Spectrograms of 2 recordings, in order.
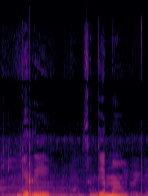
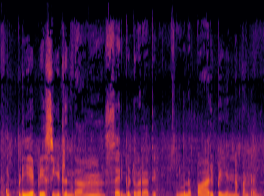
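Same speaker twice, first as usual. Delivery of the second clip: loud resolve; 11 dB louder than usual. Acted. Husband resolves to act boldly.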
